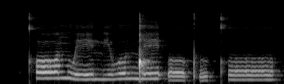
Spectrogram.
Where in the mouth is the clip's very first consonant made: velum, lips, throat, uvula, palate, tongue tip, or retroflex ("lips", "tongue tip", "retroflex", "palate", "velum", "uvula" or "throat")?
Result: velum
